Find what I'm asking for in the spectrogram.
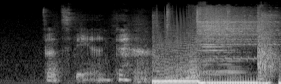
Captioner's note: laughs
